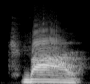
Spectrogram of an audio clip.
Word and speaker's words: Qual: Por ejemplo, Qual, Qual o bequem. Qual sería tortura, bequem sería cómodo. Se pronuncia más como una K y una W en español, diría yo.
